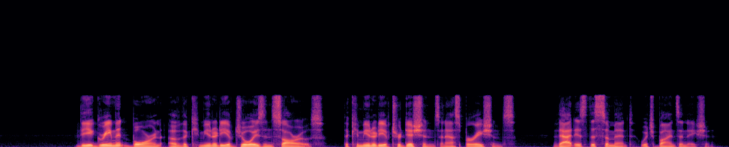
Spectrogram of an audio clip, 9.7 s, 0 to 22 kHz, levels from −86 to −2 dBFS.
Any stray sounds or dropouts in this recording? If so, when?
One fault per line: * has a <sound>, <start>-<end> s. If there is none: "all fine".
all fine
